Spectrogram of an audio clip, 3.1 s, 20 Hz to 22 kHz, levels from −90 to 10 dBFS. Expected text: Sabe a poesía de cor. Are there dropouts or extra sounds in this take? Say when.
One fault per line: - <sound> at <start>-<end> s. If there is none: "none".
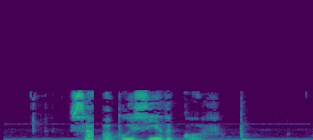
- dropout at 0.9-1.0 s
